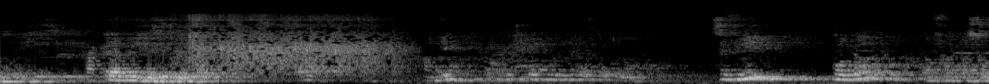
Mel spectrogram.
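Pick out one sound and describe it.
A man speaks into a microphone, asking questions.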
